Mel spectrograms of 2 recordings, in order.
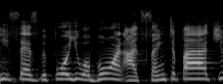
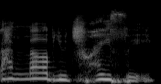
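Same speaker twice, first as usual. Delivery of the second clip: mock-tender, affectionate, much quieter and slower; 8 dB quieter than usual. Retelling how someone told her he loved her, retelling a loving voice. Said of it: "when you talk to somebody you love, he was like".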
